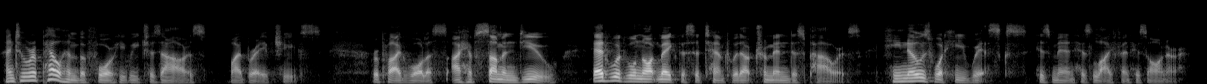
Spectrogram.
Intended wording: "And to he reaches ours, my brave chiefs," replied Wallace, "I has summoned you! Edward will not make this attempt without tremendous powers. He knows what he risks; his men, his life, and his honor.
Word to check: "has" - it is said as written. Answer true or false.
false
